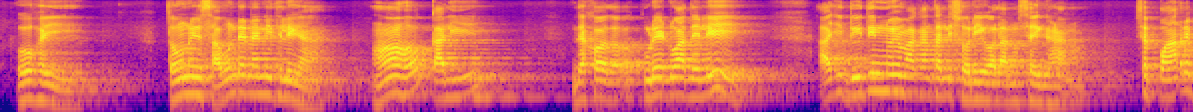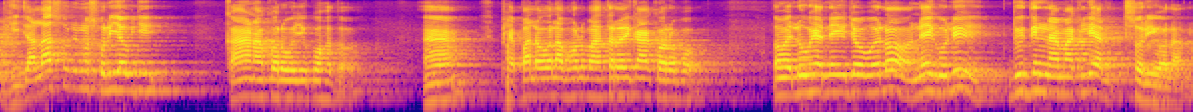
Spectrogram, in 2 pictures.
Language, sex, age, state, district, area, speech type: Odia, male, 30-45, Odisha, Boudh, rural, spontaneous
